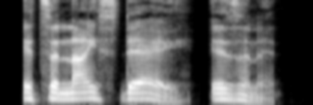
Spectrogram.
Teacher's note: The tone going up at the end tells the listener that you're asking a question. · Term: intonation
